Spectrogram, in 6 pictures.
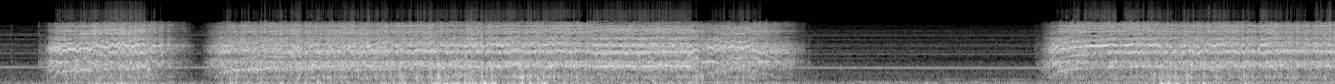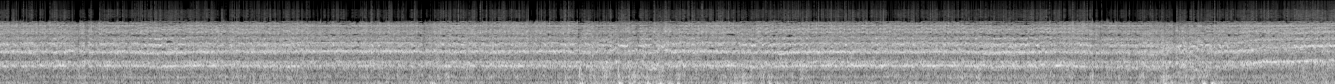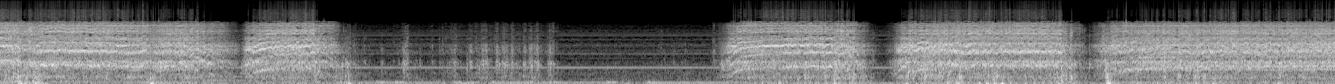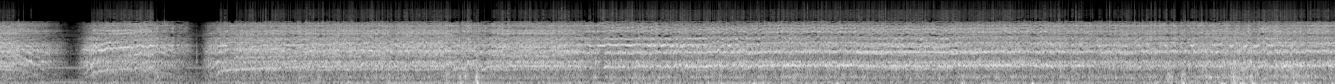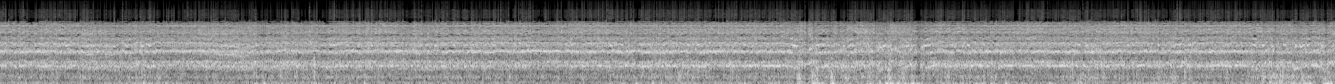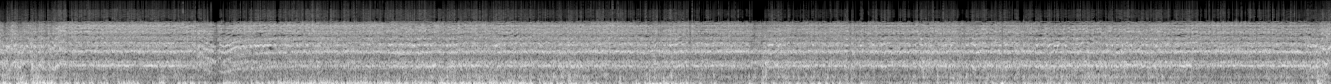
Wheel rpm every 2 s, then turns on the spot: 100, 160, 230, 130, 10, 130, 230, 230, 230, 230, 230, 230, 220, 270, 140, 30, 10, 130, 180, 190, 110, 170, 210, 210, 220, 230, 240, 230, 230, 230, 230, 230, 240, 230, 210, 230, 230, 240, 230, 230.
28-32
